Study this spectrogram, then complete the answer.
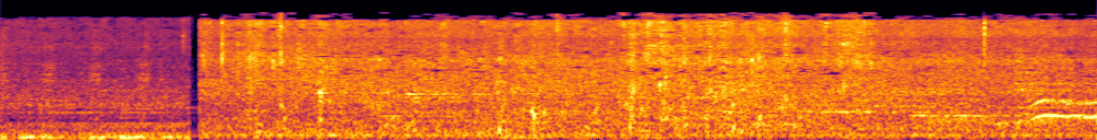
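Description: Water splashes and laps.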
